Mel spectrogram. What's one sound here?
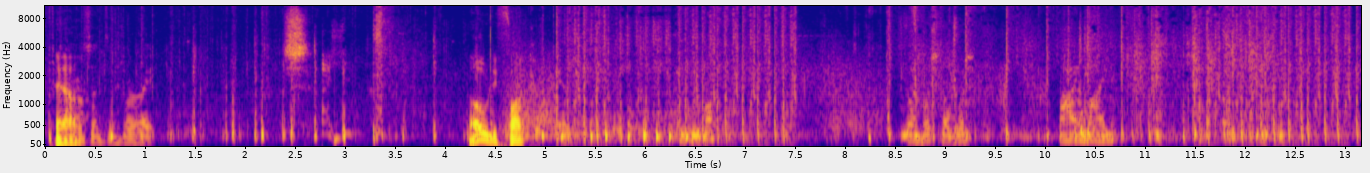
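Footsteps crunch quickly on gravel and grass.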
